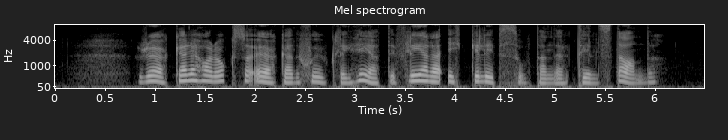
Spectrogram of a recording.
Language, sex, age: Swedish, female, 37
